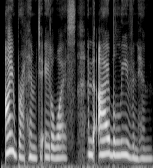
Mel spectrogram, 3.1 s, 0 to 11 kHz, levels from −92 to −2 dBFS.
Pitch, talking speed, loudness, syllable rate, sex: 235 Hz, 195 wpm, -19 LUFS, 5.5 syllables/s, female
